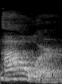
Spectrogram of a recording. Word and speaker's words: hour: Agora, uma hora é an hour, mas hora se escreve H-O-U-R. Tem um H, mas eu não leio, então eu não conto e eu digo an hour.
